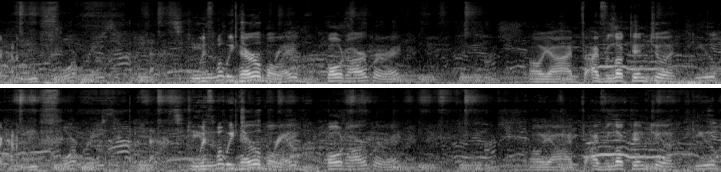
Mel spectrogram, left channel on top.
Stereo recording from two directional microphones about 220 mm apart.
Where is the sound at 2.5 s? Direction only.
40° left (ahead or behind).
